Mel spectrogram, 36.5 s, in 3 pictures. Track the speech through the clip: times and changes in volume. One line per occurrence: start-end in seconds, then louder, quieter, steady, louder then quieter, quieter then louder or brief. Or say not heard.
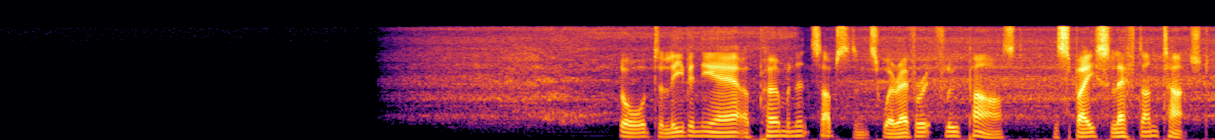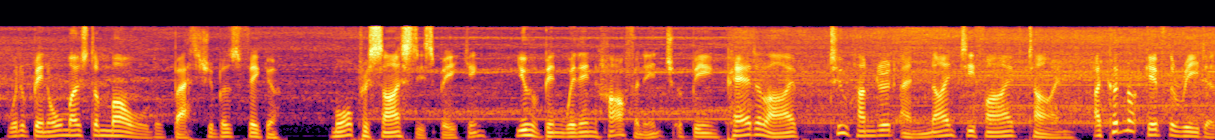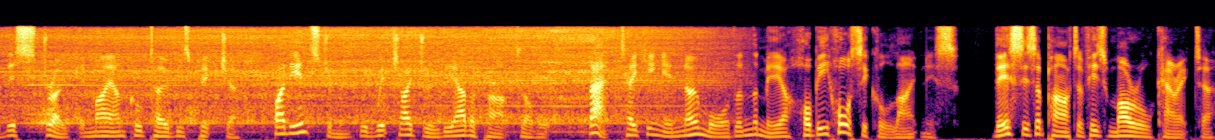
6.2-36.4 steady.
